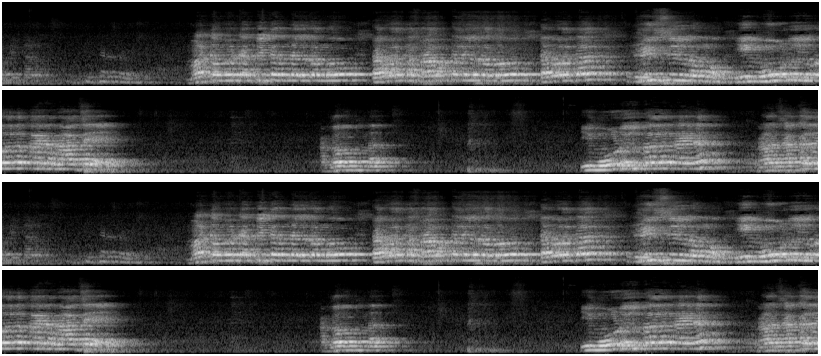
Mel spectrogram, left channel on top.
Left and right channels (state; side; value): identical; both; correlation 1.00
